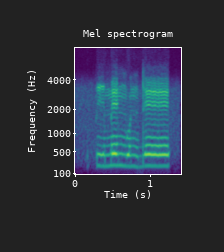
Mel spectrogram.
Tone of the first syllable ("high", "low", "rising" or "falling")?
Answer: low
